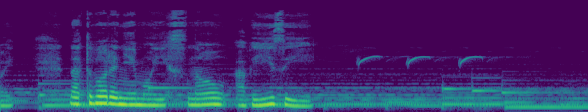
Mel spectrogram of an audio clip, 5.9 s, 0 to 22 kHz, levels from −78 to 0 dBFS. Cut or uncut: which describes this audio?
cut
